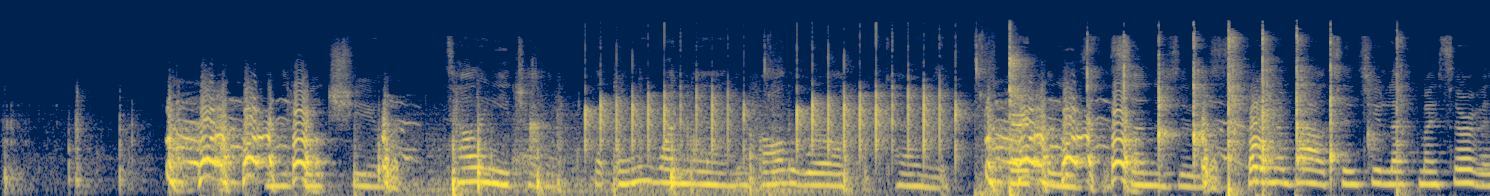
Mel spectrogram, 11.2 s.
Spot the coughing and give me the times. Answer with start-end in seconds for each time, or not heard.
1.2-3.1, 7.3-9.5.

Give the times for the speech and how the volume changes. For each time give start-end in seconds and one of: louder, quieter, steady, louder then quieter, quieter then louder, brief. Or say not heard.
1.9-11.1 steady.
